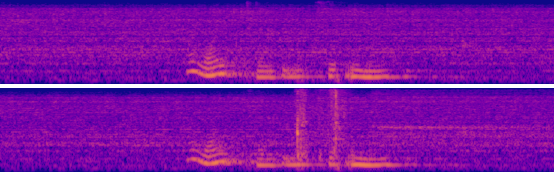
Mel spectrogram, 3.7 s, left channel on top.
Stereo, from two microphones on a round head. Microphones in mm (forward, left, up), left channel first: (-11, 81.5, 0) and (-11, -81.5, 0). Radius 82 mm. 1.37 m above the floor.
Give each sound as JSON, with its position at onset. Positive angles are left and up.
{"t": 0.0, "sound": "running water", "side_deg": 40, "distance_m": 3.5}
{"t": 1.2, "sound": "a woman speaking", "side_deg": 75, "distance_m": 1.0}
